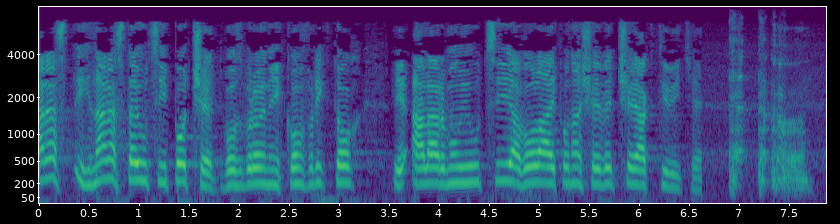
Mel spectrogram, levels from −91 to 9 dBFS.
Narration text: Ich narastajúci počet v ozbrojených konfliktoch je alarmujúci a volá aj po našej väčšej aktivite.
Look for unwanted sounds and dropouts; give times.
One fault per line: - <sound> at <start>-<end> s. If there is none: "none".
- throat clearing at 6.9-7.8 s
